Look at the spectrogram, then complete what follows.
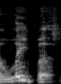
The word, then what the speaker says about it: Lepus: not pronouncing it right because you keep saying lupus like it's some kind of ho and mouth cough disease it's not of the lepus it's the technical term for rabbit a leus come on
